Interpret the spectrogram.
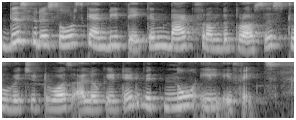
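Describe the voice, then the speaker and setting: A woman speaks in a high, dark and mellow voice with very wide pitch swings, and the room echo is audible. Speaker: lecturer. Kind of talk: lecture. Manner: slow.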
